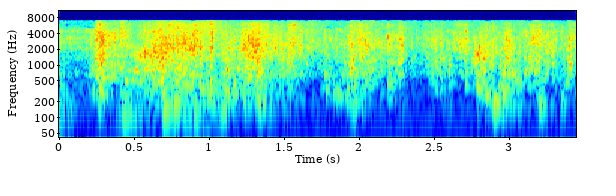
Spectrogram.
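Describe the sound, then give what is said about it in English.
Loud, churning splashing of water, a steady rush of turbulent sloshing with a few stronger bursts, as a man dives into the water by a wharf. No voices are heard. “Grab the tiller, Natisa. I'm going in after him.”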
